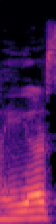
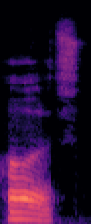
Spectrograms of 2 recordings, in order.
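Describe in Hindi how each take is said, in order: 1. यह शब्द 'hear' जैसे शुरू होता है। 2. यह शब्द 'her' जैसे शुरू होता है। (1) "हियर्स बिल्कुल मत बोलना, कुछ लोग इसे H E A R" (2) "it's हर्स"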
